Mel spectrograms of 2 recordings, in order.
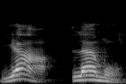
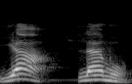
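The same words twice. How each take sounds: No difference in how they are said.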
